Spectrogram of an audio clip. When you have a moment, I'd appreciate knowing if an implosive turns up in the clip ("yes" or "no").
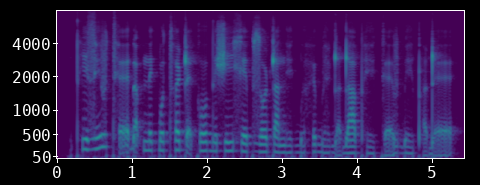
yes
